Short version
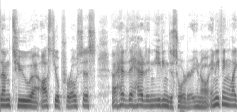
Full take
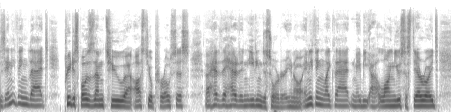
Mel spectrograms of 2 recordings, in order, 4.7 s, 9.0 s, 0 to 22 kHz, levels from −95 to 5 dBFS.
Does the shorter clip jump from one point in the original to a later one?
no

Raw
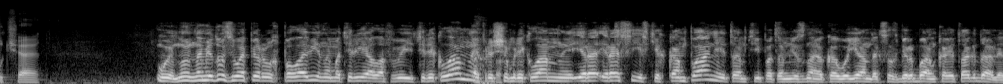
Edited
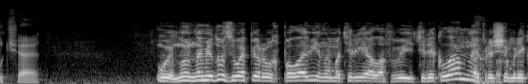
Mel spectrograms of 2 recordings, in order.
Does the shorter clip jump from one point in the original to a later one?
no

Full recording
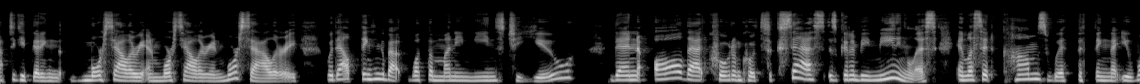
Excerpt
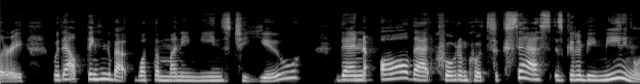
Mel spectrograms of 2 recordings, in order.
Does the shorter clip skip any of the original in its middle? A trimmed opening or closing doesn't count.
no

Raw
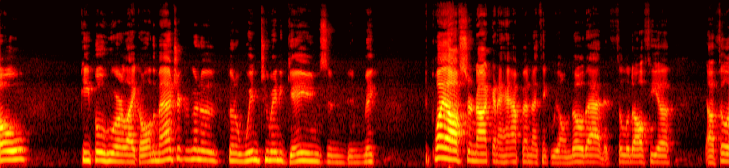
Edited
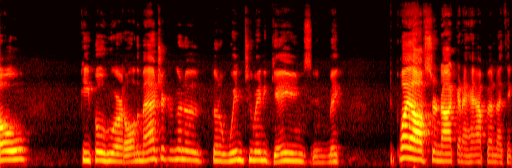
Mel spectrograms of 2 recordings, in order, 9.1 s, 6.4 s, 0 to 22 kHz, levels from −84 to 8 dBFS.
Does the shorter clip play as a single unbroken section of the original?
no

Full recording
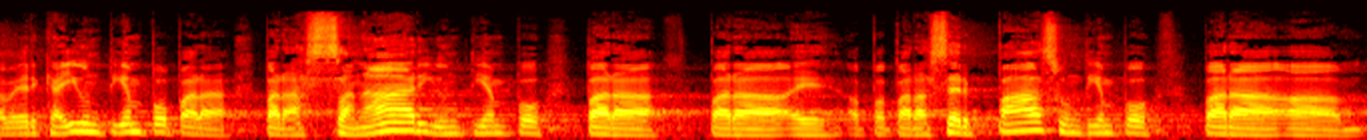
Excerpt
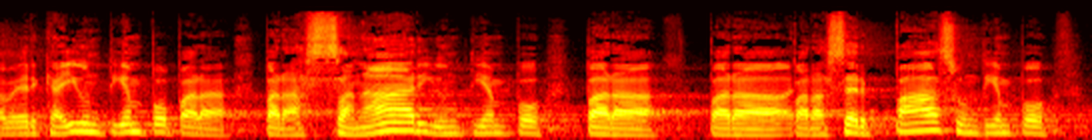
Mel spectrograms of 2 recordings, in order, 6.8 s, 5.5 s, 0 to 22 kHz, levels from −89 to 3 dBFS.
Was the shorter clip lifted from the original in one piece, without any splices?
no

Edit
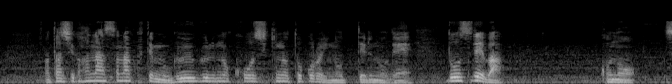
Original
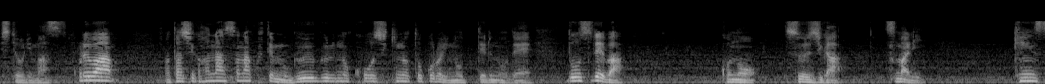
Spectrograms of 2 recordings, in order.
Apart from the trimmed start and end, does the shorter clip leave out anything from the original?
no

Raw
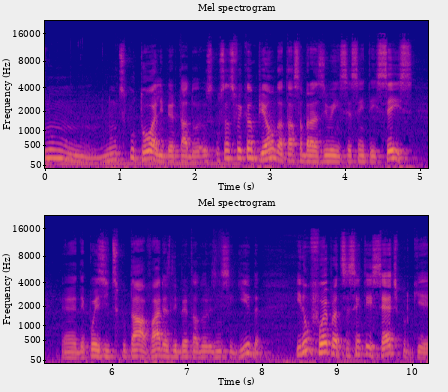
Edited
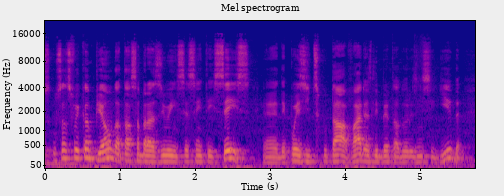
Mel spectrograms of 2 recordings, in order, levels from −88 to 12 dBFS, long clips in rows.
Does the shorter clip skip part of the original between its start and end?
yes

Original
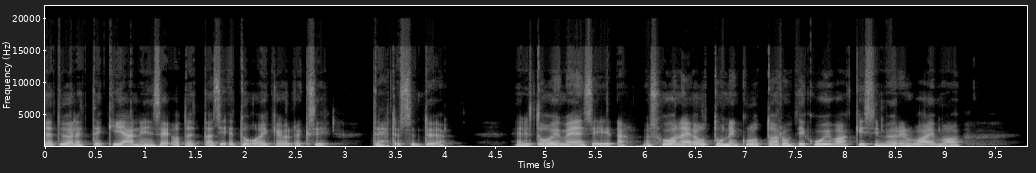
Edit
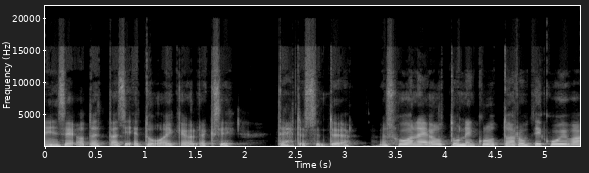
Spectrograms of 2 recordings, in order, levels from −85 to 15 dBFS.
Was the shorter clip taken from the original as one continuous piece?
no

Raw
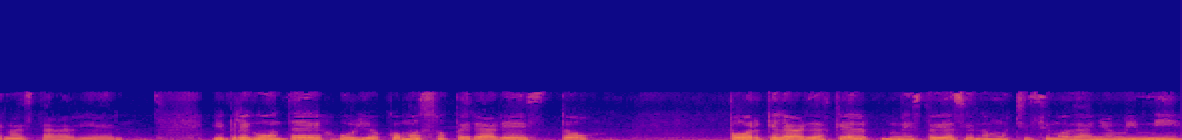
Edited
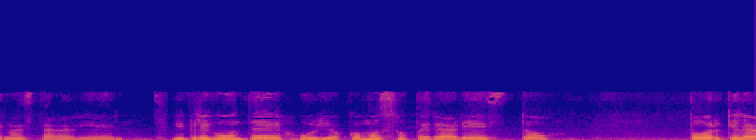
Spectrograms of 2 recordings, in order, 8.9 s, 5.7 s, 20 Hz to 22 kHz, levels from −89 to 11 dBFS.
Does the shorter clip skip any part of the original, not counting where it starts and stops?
yes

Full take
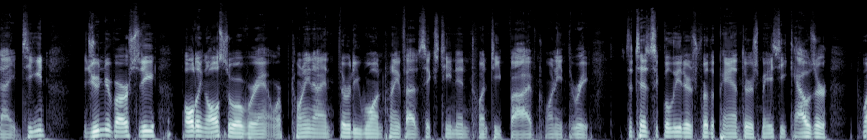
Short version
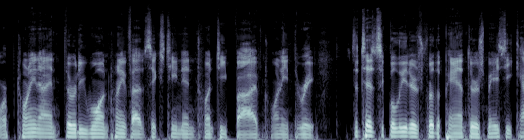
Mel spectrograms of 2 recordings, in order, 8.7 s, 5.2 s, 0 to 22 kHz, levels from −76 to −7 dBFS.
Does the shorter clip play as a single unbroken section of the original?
yes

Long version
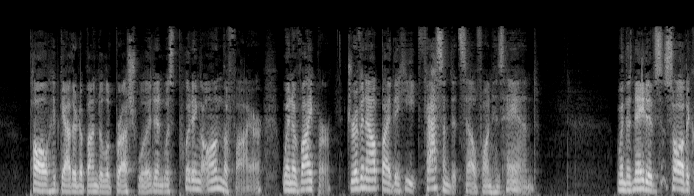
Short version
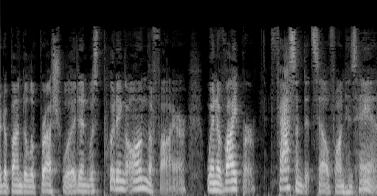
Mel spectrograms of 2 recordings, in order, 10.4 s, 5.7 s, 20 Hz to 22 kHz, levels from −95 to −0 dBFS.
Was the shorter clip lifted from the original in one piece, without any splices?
no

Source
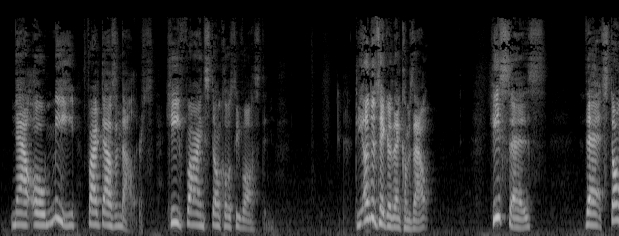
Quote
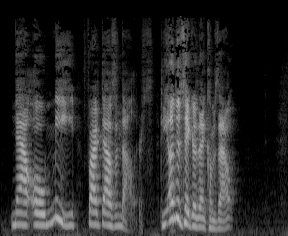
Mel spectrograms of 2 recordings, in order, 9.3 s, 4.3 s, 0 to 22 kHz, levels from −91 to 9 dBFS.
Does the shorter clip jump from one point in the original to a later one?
yes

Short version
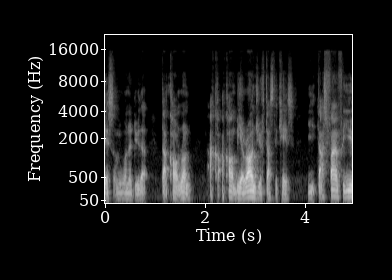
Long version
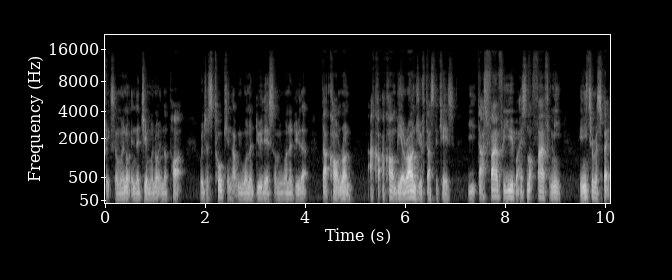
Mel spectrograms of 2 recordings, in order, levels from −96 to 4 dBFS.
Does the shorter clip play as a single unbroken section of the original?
yes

